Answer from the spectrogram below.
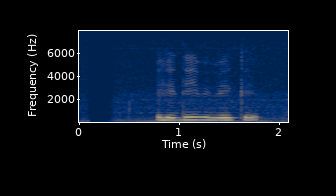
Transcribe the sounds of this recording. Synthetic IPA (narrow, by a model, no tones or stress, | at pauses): eɦid̪iːʋiʋeːke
